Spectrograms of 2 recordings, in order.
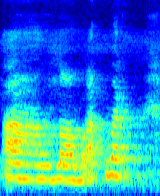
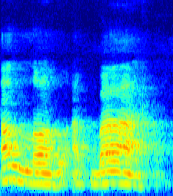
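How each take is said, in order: First: The first A sound is drawn out long. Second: The vowel after the b is drawn out long. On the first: It asks whether God is great. "Kalau dipanjangkan huruf A pada Allahu Akbar" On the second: It means God is several big drums. "Jika banyak kita panjangkan"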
